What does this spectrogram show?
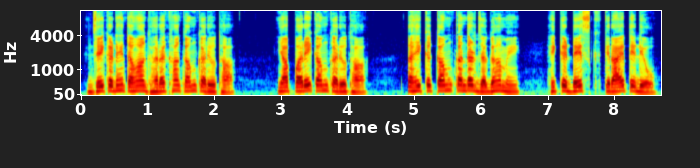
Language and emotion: Sindhi, neutral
